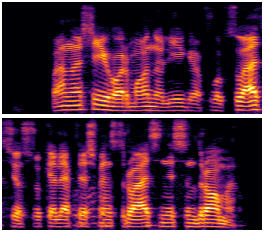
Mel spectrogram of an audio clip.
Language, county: Lithuanian, Kaunas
